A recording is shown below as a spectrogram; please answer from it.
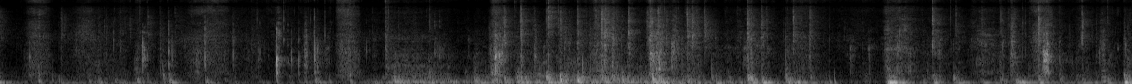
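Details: Shiba Inu that stays home on guard duty while the family goes out, making a big fuss when they return: excited whimpers and whines mixed with scuffling and thumping in a small indoor room.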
